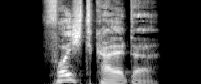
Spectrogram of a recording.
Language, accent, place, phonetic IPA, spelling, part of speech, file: German, Germany, Berlin, [ˈfɔɪ̯çtˌkaltə], feuchtkalte, adjective, De-feuchtkalte.ogg
- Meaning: inflection of feuchtkalt: 1. strong/mixed nominative/accusative feminine singular 2. strong nominative/accusative plural 3. weak nominative all-gender singular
